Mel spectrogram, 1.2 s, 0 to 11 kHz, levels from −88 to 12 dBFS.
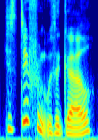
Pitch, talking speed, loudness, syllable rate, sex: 230 Hz, 290 wpm, -16 LUFS, 7.3 syllables/s, female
